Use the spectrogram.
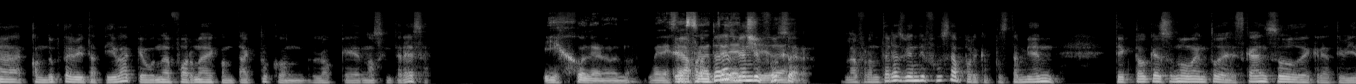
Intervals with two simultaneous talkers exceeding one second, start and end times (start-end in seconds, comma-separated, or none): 6.7-8.0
